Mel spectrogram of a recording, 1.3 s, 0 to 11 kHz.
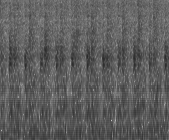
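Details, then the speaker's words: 2009–2011 Aixam Mega Multitruck with a Kubota Japanese tractor-type diesel, just started: loud, evenly paced diesel clatter at a steady idle with no misses; noisy but normal. "now started up give you a quick tour around so as you can hear it's quite noisy that's another thing that people don't really like hear it"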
